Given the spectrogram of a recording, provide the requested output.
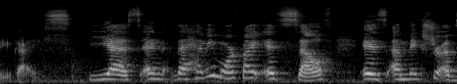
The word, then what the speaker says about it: hemimorphite: Okay, so we only have 10 of these, and these are going to be our oval cabochons Hemimorphite.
